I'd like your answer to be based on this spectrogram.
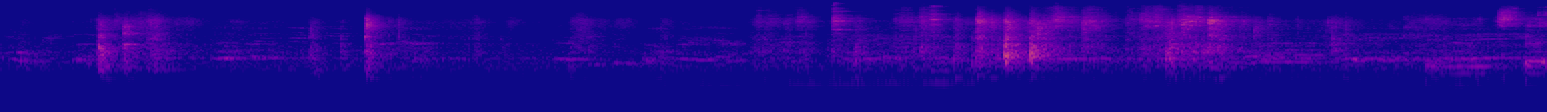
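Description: A utensil mixing seasoning and mustard into eggs in a bowl for a crab and kale quiche, giving irregular clinks and scrapes against the bowl, with a person talking over parts of it.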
